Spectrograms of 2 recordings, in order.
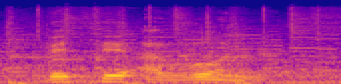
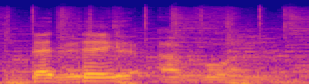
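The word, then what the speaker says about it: בתאבון: Bete avon. Bete avon. Bete avon.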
